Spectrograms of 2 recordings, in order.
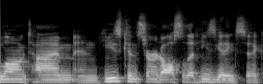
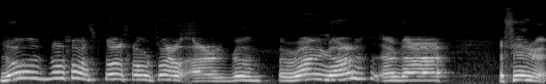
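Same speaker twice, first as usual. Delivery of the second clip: abnormal-sounding put-on voice; 11 semitones higher than usual. Playing a patient answering a doctor's questions about his throat, abnormal-sounding patient voice. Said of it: "do you always sound like this when you talk?".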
